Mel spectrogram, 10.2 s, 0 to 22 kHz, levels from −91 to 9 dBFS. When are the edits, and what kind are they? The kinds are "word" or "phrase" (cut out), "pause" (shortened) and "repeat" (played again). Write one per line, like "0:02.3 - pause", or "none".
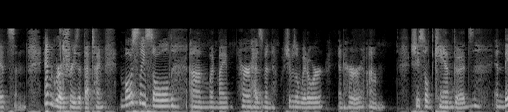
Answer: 0:02.9 - phrase
0:06.6 - pause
